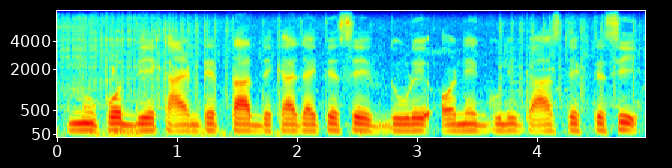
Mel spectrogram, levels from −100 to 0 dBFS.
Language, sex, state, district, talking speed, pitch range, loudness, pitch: Bengali, male, West Bengal, Alipurduar, 135 wpm, 105-115 Hz, -19 LUFS, 110 Hz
